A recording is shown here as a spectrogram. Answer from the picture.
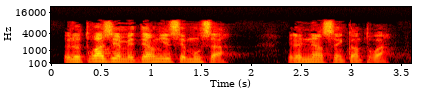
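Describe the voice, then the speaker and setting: A man speaks at a moderate pace. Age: 50s. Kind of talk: testimony.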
